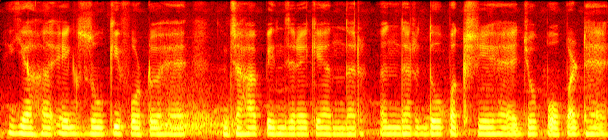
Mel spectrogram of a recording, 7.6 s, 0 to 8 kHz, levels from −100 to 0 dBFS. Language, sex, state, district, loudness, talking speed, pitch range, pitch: Hindi, male, Jharkhand, Sahebganj, -17 LUFS, 135 wpm, 130-140 Hz, 135 Hz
